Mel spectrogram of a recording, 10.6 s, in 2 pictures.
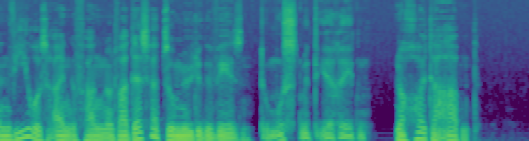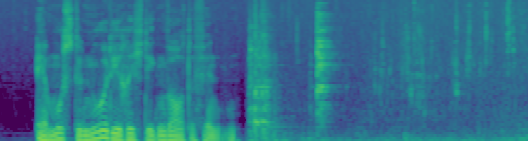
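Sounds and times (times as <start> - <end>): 
speech: 0.0 - 4.8, 5.6 - 8.1
rain falling: 7.8 - 10.5.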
